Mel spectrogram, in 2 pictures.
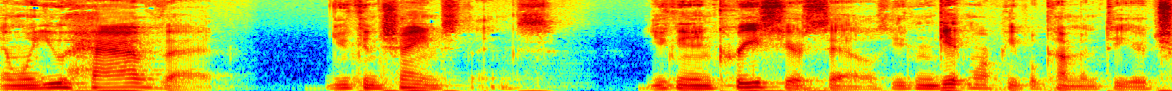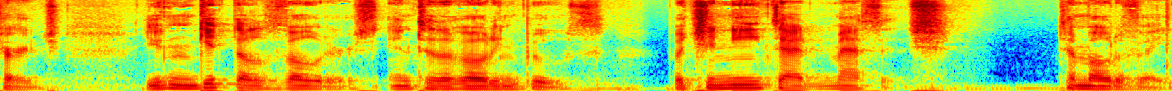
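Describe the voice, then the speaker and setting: A man with an American accent talks in a plain, everyday voice, his pitch fairly low. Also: ordinary pitch variation, moderate pace. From US West Coast, Oakland. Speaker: podcast host. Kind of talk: casual chat.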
